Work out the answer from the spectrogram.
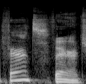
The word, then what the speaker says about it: Ferentz: Ferentz, yeah.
